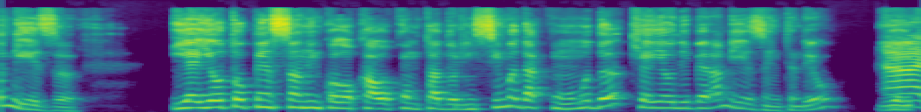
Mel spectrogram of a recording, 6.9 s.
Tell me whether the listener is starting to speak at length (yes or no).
no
